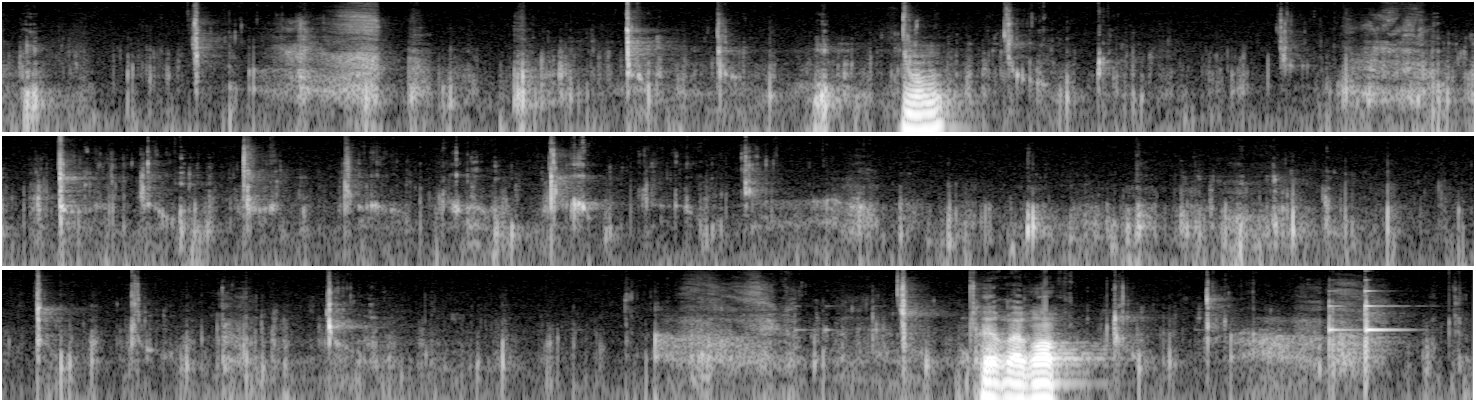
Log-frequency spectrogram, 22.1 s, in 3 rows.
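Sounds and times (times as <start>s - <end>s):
man chewing and eating: 0.0s - 22.0s
mouth clicks and smacks: 10.0s - 11.3s, 14.6s - 16.6s, 18.9s - 21.0s.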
